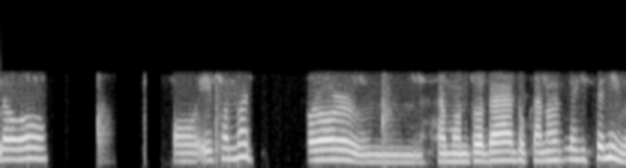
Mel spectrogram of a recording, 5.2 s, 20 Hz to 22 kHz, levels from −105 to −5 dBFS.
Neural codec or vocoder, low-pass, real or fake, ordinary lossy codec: none; 3.6 kHz; real; Opus, 32 kbps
